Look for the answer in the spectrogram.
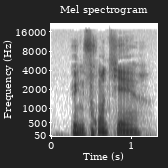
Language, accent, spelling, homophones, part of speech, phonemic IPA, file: French, France, frontière, frontières, noun, /fʁɔ̃.tjɛʁ/, Fr-frontière.ogg
- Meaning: boundary, frontier, border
